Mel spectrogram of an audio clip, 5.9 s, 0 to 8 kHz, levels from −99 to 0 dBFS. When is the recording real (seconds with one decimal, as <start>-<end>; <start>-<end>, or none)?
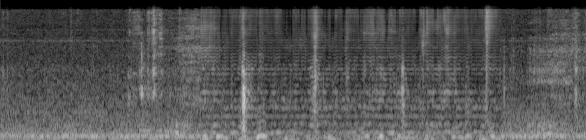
0.0-2.0; 5.0-5.9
